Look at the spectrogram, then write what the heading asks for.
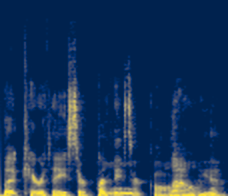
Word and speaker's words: Carthay: Adventure over on, don't murder me if I'm pronouncing this wrong, but Carthay Circle. Carthay Circle. Wow. Yeah, Carthay yes.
